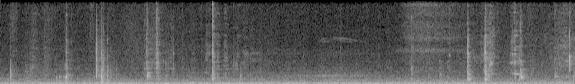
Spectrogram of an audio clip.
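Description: Scattered light clicks and taps of a sheet-metal amplifier case being handled and its fan panel taken off, over a steady low hum.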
